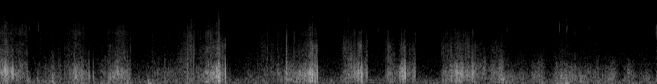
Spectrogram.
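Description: A gloved hand holds the soft silicone ear of a binaural microphone while a thin wooden stick scratches inside its ear canal. Close, crackly rustling and scraping come in uneven bursts, with most of the sound in the low-mid range and a few louder strokes standing out.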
